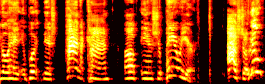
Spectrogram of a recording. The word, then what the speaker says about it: Heineken: But actually, this German folk I met, they actually pronounced it Heineken.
